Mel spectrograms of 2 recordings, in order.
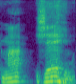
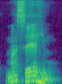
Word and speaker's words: macérrimo: Não existe essa pronúncia magérrimo. A pronúncia correta, a escrita correta é macérrimo, tá?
